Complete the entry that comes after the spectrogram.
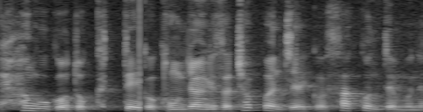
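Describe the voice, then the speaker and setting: A man talks at a fairly quick pace with a slight non-native accent. There is noticeable background noise. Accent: slight foreign accent in Korean. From Pakistan. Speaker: naturalized immigrant interviewee. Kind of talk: interview.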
